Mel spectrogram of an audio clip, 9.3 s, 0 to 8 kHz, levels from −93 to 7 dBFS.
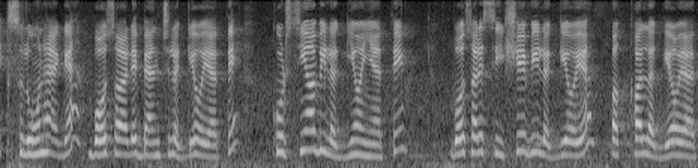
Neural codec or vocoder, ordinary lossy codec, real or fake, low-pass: none; none; real; none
